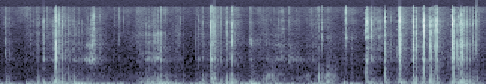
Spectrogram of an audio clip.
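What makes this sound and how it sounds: Long green nails scratch a small, oval, pink silicone body scrubber pad with nubs, solid yet flexible. The result is a dull, low, rubbery rustling broken by a series of sharp, bright scratchy bursts that stop dead with no ring.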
